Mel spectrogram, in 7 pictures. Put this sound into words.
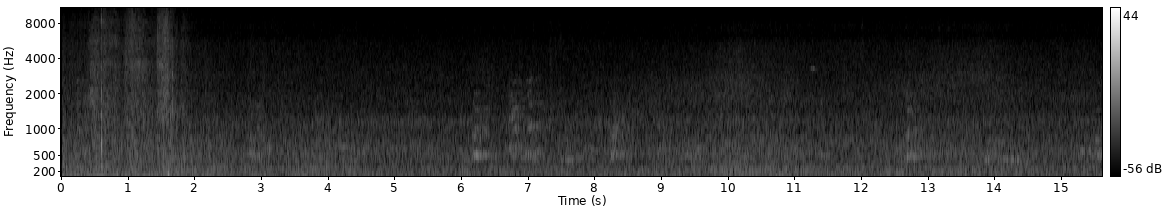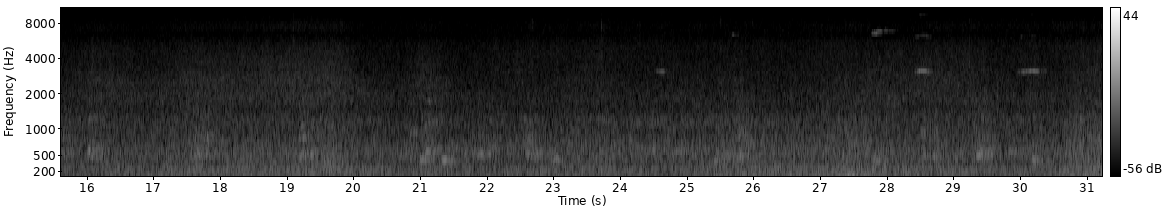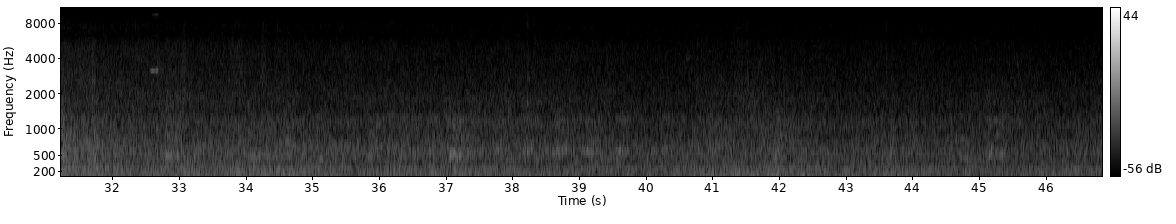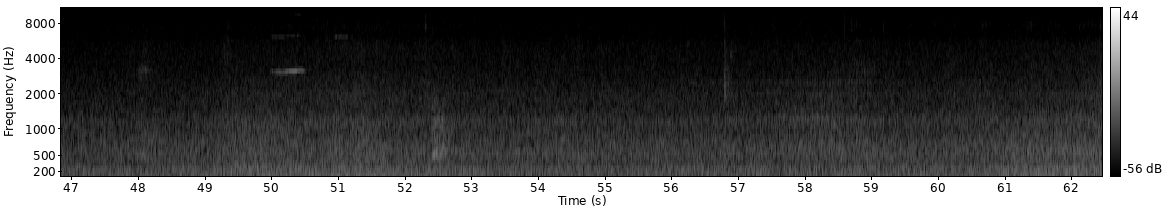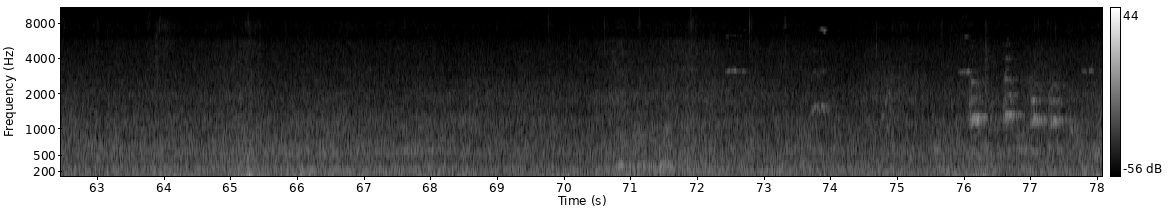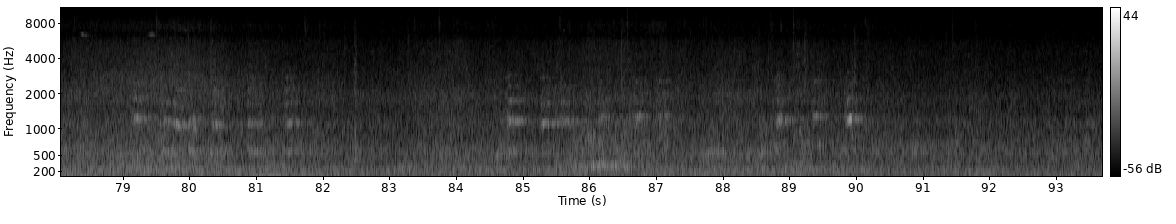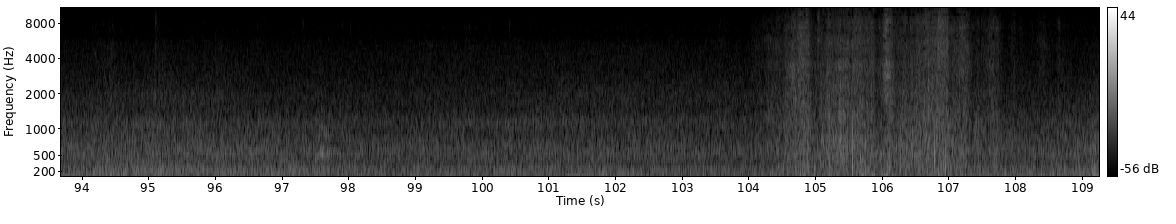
windy day in a small french village
A windy winter day in my small village in the french countryside.
Dogs barking, something squeaking, a tractor passing by...
wind, countryside, dogs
